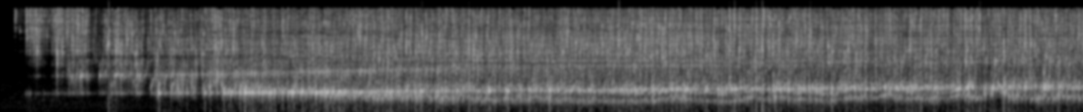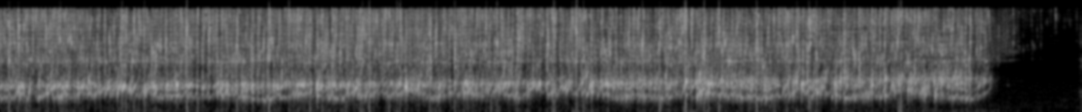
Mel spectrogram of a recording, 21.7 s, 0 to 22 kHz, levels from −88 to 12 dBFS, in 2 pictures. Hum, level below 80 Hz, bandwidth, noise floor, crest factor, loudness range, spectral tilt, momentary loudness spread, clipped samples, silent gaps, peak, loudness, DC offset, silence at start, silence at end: none; -70 dBFS; 19 kHz; -50 dBFS; 22 dB; 2 LU; 2.5 dB/octave; 4 LU; under 0.1%; none; 0 dBFS; -19 LUFS; under 0.1%; 0.15 s; 0.9 s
